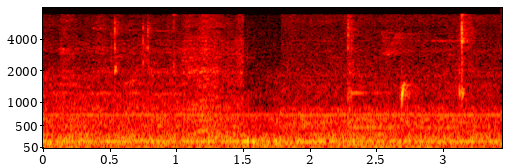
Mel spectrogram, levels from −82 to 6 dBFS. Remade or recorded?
remade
